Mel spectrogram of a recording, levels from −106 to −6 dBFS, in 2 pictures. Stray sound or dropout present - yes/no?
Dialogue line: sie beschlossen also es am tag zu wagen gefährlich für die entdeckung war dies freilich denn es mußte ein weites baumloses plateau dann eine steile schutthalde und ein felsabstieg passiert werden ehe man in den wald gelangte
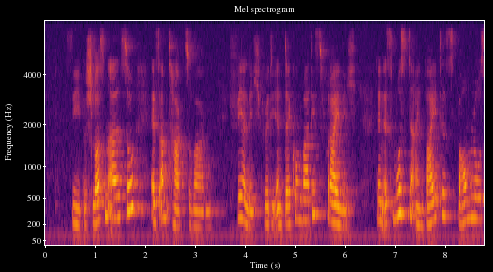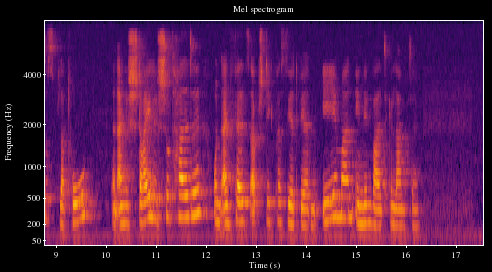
no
